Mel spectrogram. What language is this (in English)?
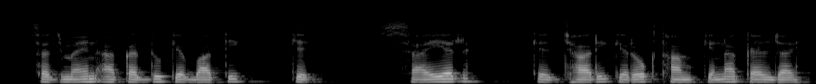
Maithili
